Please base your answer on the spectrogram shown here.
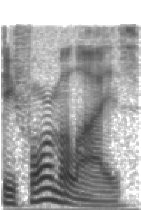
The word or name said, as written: deformalize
